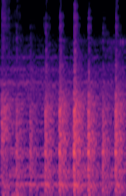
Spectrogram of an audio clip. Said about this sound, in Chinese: 但是过了半个小时后，门外又发出急促的敲门声。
